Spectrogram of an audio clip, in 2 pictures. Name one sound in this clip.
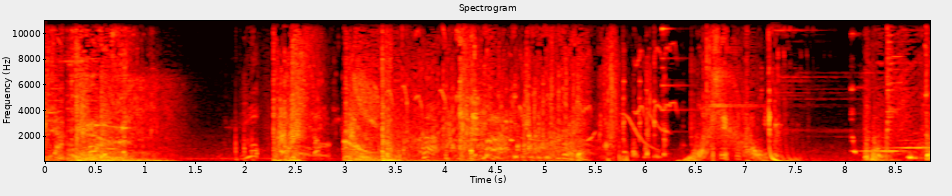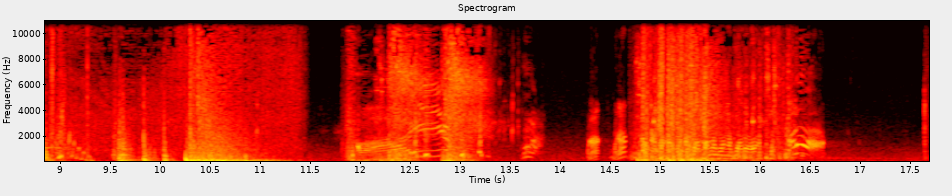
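Cartoonish battle sounds of weapons clashing and thudding come in quick bursts.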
